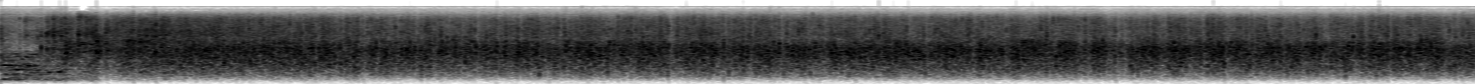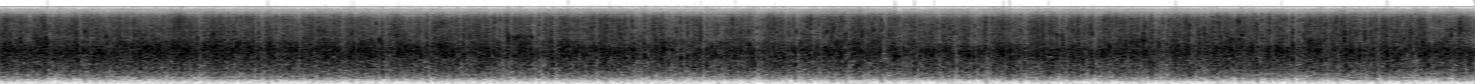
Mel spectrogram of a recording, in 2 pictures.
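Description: Congregation applauding in a church: a long, steady round of clapping that holds at one level throughout.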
